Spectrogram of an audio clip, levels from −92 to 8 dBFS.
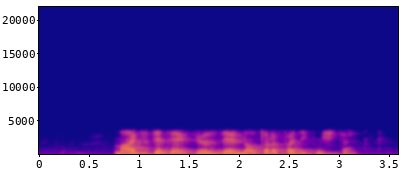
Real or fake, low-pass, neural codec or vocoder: fake; 3.6 kHz; codec, 16 kHz, 2 kbps, FunCodec, trained on Chinese and English, 25 frames a second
